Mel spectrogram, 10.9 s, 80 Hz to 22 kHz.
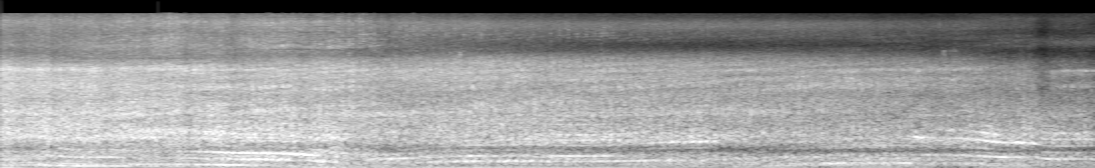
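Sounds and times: tractor diesel engine running: 0.0 - 10.9.

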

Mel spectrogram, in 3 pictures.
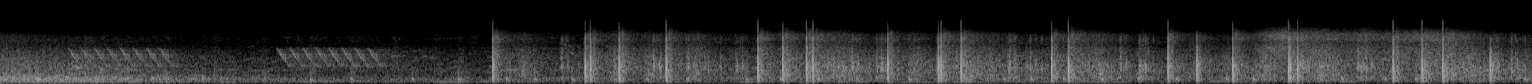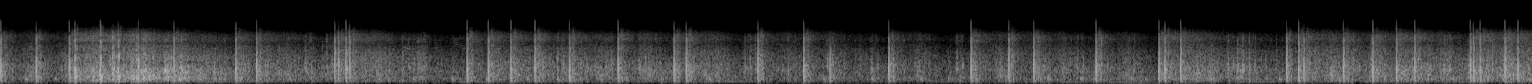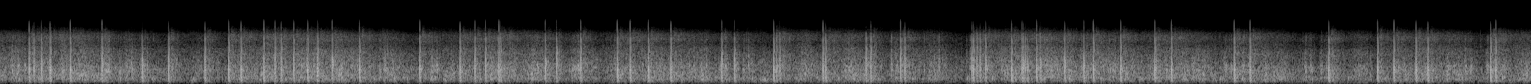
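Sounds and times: fireworks bangs and crackles: 0.0 - 45.9
rushing hiss: 12.5 - 14.9.

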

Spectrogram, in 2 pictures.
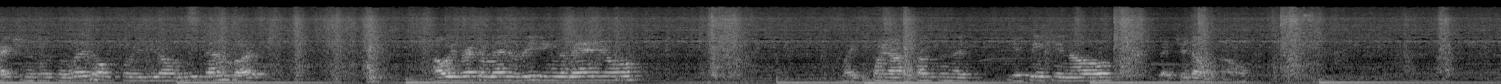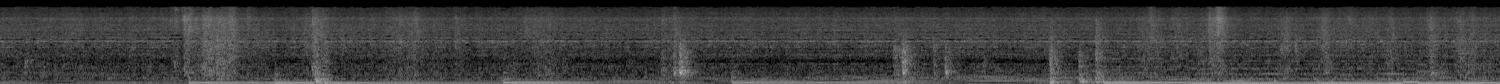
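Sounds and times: plastic wrapping crinkling: 0.0 - 22.3, 23.5 - 30.0
water filling toilet tank: 0.0 - 30.0.

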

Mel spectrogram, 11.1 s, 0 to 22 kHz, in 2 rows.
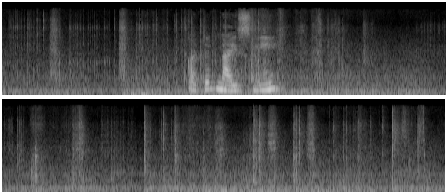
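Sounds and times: faint steady hum: 0.0 - 11.0
paper sheets rustling: 5.7 - 11.0.

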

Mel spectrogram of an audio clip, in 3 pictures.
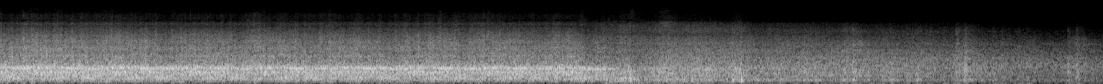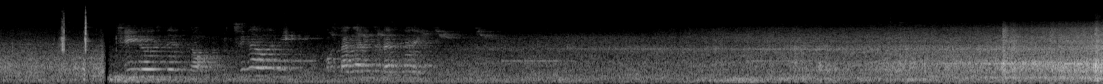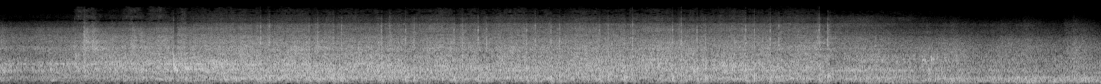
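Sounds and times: electric train passing: 0.0 - 33.0.

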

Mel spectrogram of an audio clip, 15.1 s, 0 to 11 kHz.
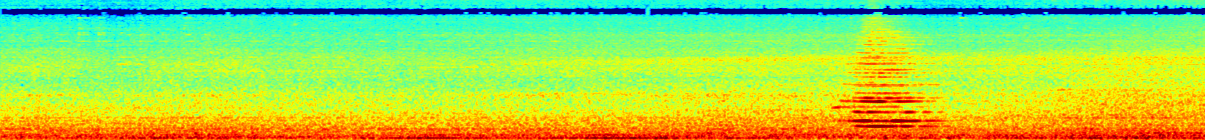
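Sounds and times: train rolling rumble: 0.0 - 15.0
train horn: 10.4 - 12.0.

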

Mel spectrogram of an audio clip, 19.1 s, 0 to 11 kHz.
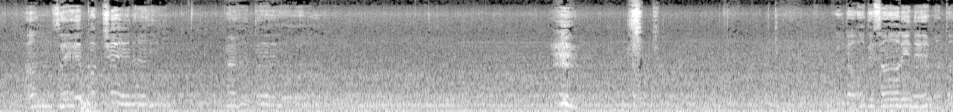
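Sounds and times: car engine and tyre noise: 0.0 - 19.0
brief hiss: 12.6 - 13.2.

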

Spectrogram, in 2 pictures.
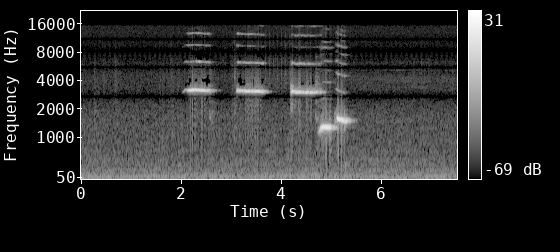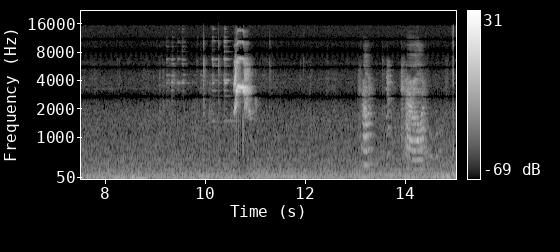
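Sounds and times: parrot whistling: 2.0 - 5.5, 10.6 - 11.1.

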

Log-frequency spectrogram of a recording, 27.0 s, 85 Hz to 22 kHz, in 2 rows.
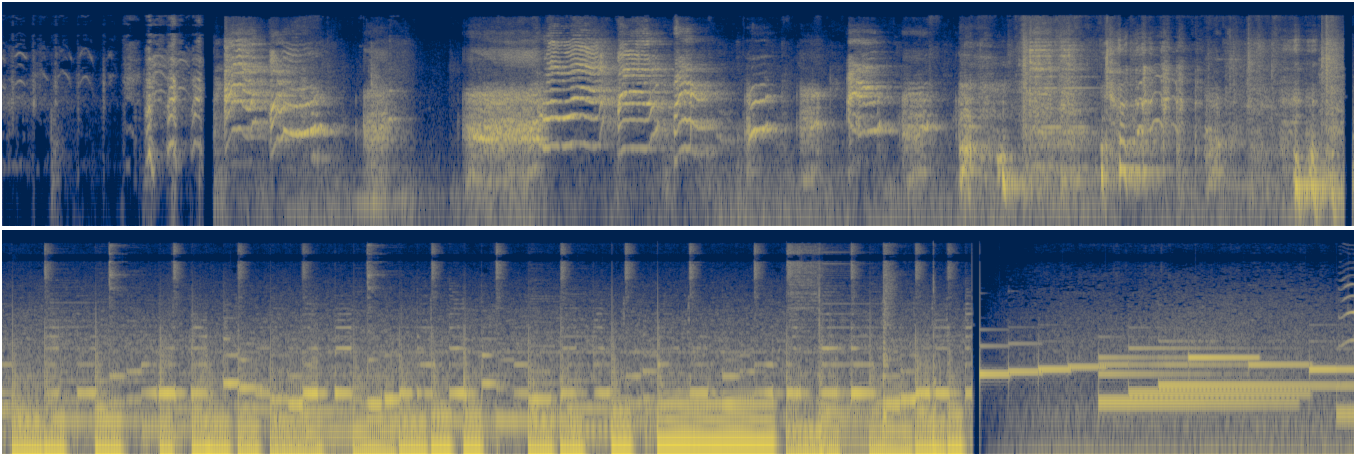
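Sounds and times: dogs whining and yipping: 2.1 - 9.6, 26.8 - 27.0.

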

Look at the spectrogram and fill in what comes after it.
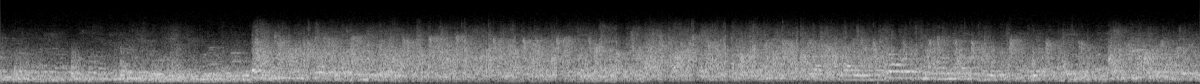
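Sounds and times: audience applauding: 2.5 - 12.0
voices: 7.3 - 12.0.

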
